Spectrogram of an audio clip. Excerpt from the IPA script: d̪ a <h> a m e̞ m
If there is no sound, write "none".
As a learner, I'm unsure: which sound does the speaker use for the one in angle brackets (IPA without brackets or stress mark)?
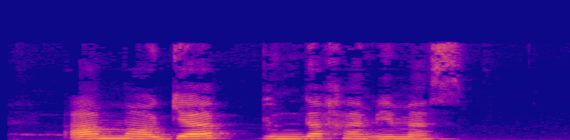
h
